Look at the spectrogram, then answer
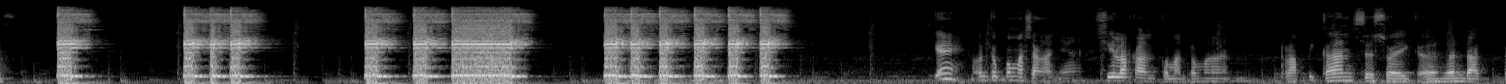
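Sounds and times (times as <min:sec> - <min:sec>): motorcycle horn toots: 0:00.6 - 0:01.1, 0:01.8 - 0:02.8, 0:03.6 - 0:08.0.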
